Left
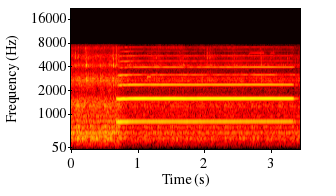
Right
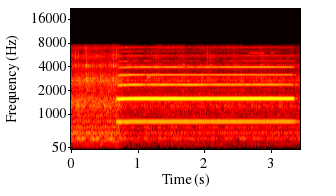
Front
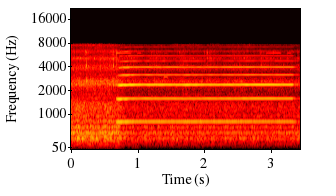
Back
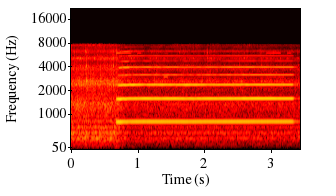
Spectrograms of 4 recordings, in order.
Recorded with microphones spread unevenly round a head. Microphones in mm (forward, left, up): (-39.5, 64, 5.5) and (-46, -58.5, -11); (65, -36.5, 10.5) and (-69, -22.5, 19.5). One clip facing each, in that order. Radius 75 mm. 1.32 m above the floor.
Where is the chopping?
I don't hear chopping.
